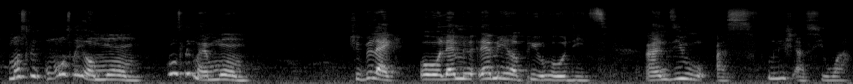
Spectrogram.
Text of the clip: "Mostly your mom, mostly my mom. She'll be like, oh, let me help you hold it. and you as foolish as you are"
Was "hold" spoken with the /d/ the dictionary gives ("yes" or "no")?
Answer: yes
